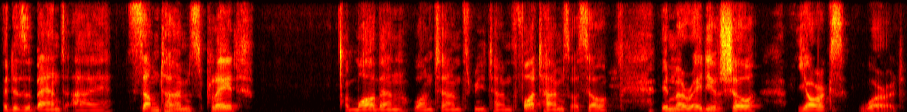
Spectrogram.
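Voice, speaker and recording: A man's voice: medium pitch, takes it slowly, no echo. A man from Germany with a German accent, hosting a casual interview show in English and chatting in a friendly, slightly nervous way with frequent restarts. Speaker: host.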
